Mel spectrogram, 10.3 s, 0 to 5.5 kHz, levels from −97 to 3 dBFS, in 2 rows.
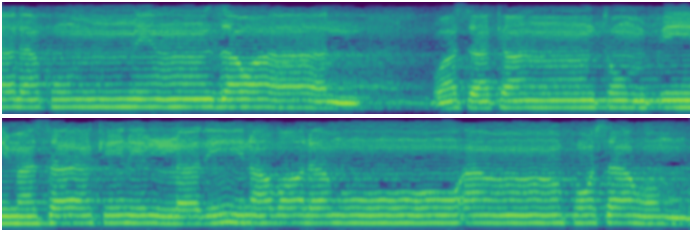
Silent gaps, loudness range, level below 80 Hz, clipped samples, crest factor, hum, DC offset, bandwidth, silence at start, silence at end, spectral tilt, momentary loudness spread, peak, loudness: none; 2 LU; -68 dBFS; under 0.1%; 14 dB; none; under 0.1%; 5.4 kHz; 0 s; 0 s; -8 dB/octave; 4 LU; -4 dBFS; -16 LUFS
